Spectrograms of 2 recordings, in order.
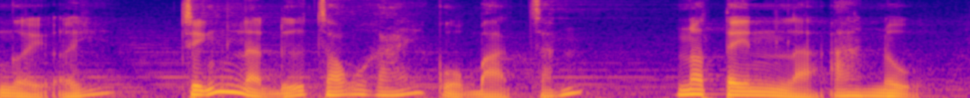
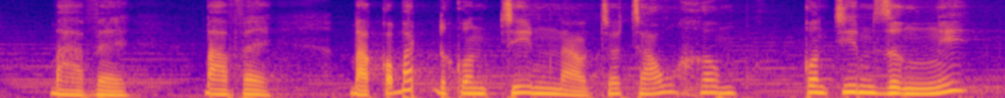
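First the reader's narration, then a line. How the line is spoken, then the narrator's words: Excited child's cry. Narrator (Vietnamese): một cái thân người nhỏ thó reo lên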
